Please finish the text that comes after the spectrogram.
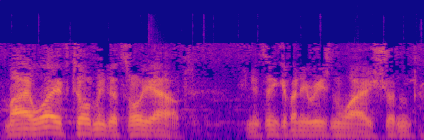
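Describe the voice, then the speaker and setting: An actor playing a brash, gruff wealthy man who threatens a visitor in a 1950s radio drama. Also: lowish voice, quick pace, soft background music, natural voice. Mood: hostile. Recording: dull old radio broadcast.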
